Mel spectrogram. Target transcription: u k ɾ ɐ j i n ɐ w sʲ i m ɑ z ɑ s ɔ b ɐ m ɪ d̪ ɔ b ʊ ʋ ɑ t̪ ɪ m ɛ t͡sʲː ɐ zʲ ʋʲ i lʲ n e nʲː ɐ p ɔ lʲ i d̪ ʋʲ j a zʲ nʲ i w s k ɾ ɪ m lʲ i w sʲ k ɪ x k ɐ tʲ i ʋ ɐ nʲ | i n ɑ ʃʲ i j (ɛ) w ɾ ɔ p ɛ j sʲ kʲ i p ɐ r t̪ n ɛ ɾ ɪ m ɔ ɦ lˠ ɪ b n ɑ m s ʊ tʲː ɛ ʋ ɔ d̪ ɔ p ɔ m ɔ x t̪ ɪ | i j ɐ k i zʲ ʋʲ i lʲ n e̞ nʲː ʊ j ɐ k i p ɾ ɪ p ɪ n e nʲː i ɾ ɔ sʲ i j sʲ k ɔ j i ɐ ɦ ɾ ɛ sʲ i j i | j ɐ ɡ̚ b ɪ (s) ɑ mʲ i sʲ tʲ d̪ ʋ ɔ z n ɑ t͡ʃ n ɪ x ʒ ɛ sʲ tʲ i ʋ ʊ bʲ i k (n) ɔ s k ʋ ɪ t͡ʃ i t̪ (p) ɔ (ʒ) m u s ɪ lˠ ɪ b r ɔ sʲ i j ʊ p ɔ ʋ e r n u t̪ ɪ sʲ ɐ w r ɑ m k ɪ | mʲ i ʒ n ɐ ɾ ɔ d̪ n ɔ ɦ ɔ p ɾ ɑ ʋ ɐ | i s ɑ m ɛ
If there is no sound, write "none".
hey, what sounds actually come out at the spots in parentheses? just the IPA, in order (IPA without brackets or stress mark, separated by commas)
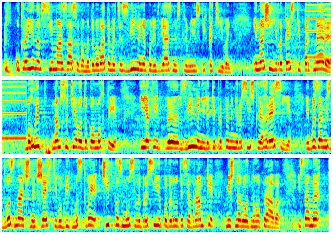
e, z, m, k, z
